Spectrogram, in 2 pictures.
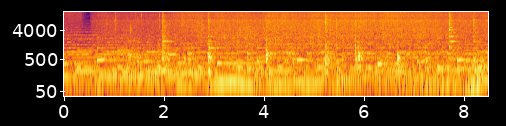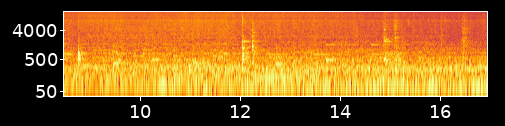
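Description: Chopped onions, green chillies and curry leaves sizzling as they fry in an aluminium kadai, stirred with a spoon that scrapes and clicks against the pan every second or two.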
